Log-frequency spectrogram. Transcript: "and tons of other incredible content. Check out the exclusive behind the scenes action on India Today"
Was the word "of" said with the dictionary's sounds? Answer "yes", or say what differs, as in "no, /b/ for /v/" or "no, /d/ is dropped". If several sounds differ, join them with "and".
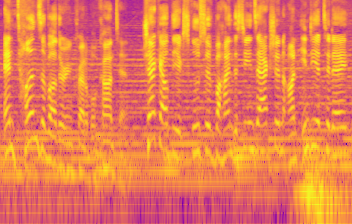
yes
